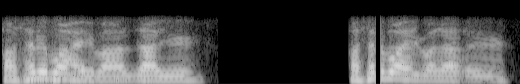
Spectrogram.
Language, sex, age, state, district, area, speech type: Bodo, male, 45-60, Assam, Chirang, rural, conversation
